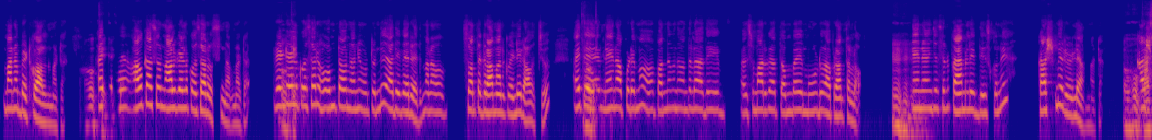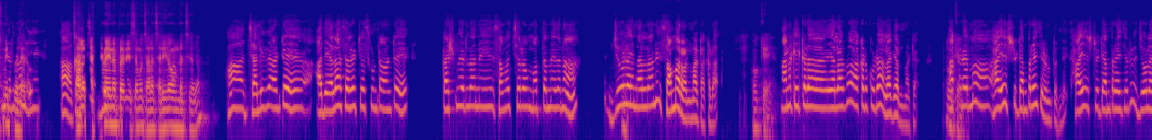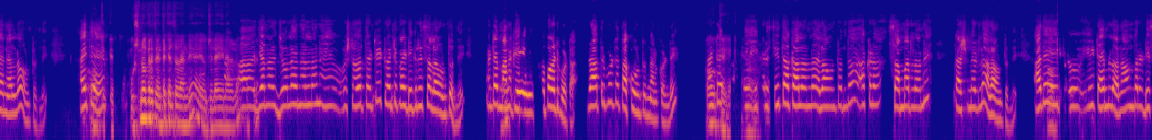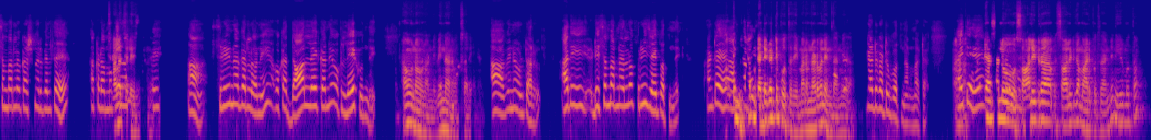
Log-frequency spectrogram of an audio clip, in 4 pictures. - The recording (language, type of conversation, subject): Telugu, podcast, ఒక ప్రయాణం మీ దృష్టికోణాన్ని ఎంతగా మార్చిందో మీరు వివరంగా చెప్పగలరా?
- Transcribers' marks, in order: in English: "హోమ్ టౌన్"; in English: "ఫ్యామిలీని"; in English: "సెలెక్ట్"; in English: "సమ్మర్"; other background noise; in English: "హైయెస్ట్ టెంపరేచర్"; in English: "హైయెస్ట్ టెంపరేచర్"; in English: "స్నో"; in English: "ట్వెంటీ ఫైవ్ డిగ్రీస్"; in English: "సమ్మర్‌లోనే"; in English: "లేక్"; sniff; in English: "ఫ్రీజ్"; in English: "ఐస్"; sniff; in English: "సాలిడ్‌గా"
